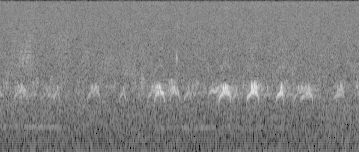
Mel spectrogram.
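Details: European bee-eaters feeding their young at the nest give short, burry, mid-pitched calls repeated several times a second, swelling louder in a quick run toward the end, over a faint low hum.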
